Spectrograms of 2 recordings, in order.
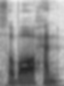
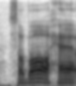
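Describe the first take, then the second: First: The word ends with a final n sound. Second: The word ends on a vowel, with no final n. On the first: The speaker calls it wrong. "on peut dire sabahan" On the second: The speaker calls it right. "parce qu'on s'arrête sur le mot, on dit sabaha"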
